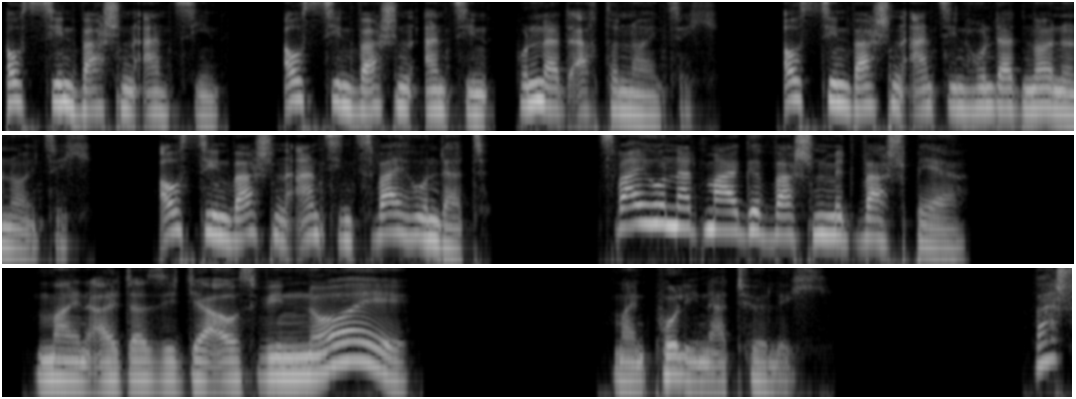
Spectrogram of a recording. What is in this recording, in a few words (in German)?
werbung; waschbaer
